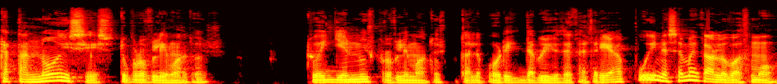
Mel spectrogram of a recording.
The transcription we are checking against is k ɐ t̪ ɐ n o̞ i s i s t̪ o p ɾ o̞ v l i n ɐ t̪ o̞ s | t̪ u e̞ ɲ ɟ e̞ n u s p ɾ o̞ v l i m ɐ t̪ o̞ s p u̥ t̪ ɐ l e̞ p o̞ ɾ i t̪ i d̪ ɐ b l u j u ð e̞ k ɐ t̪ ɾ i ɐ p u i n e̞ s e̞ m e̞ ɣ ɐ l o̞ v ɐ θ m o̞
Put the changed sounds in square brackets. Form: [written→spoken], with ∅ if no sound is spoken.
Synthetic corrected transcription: k ɐ t̪ ɐ n o̞ i s i s t̪ [o→u] p ɾ o̞ v l i [n→m] ɐ t̪ o̞ s | t̪ u e̞ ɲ ɟ e̞ n u s p ɾ o̞ v l i m ɐ t̪ o̞ s p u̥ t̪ ɐ l e̞ p o̞ ɾ i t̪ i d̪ ɐ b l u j u ð e̞ k ɐ t̪ ɾ i ɐ p u i n e̞ s e̞ m e̞ ɣ ɐ l o̞ v ɐ θ m o̞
